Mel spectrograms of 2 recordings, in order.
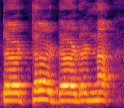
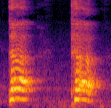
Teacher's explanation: ನಮ್ಮ ನಾಲಿಗೆಯ ಭಾಗ ಸುರುಳಿ ಸುತ್ತಕೊಂಡು ಏನಾಗ್ತದ ಮೇಲಿನ ಭಾಗಕ್ಕೆ ಟ ಠ ಟಚ್ ಆಗ್ತದ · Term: ಮೂರ್ಧನ್ಯಗಳು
